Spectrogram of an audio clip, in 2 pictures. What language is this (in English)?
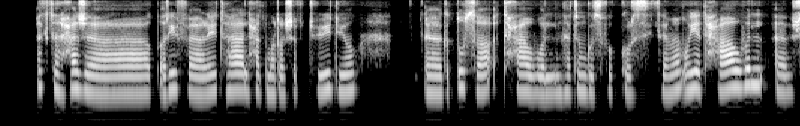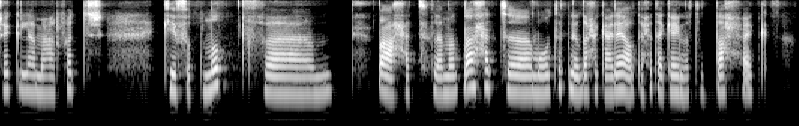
Libyan Arabic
